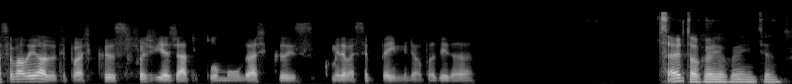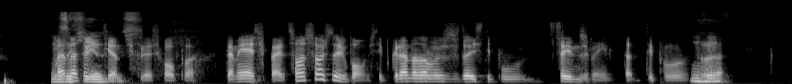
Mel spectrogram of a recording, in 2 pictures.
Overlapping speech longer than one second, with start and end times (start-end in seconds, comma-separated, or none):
none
